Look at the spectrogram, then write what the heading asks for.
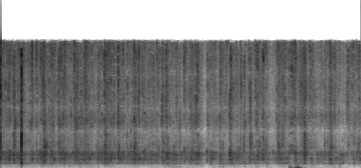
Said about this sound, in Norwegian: Eh, gi dem gjerne en god applaus.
